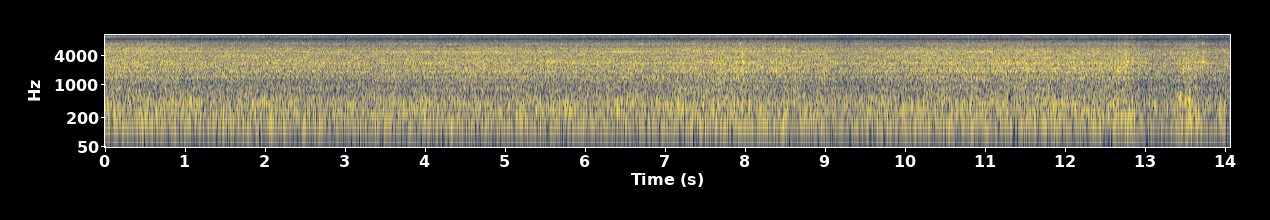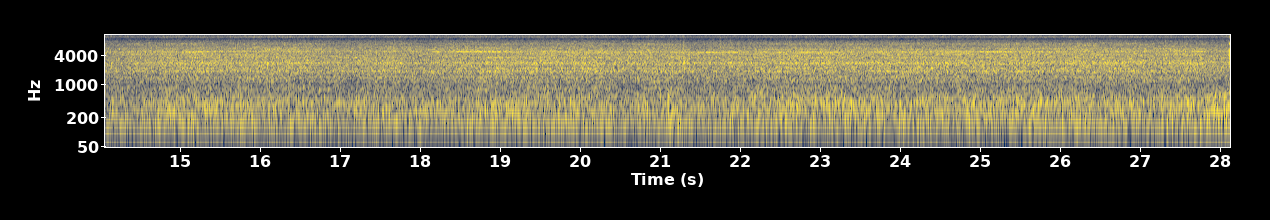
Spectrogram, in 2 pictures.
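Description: Steady engine and road noise inside a moving truck's cabin at cruising speed, with a constant low hum and no change in pitch.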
